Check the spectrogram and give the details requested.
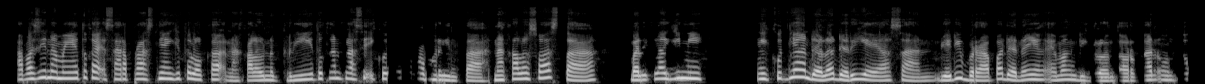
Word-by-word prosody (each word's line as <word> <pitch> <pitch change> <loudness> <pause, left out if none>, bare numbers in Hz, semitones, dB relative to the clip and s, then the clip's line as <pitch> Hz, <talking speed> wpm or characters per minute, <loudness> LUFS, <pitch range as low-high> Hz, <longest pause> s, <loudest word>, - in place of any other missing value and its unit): apa 230 +3 -1
sih 315 - +2
namanya 280 -2 +3
itu - - -1
kayak 275 -6 0
sarprasnya 245 +2 0
gitu 260 +1 -1
loh, 230 -5 +2
Kak. 225 -4 -1
Nah, 170 - -4
kalau 190 +1 +1
negeri 200 +4 -1
itu 265 - +1
kan 290 0 -2
pasti 260 -4 -3
ikutnya 270 +3 -6
ke 275 - -43
pemerintah. 200 -8 -1
Nah, 210 0 +3
kalau 255 +1 +3
swasta 215 - 0 0.3
balik 210 +2 +2
lagi 265 +1 +2
nih 275 -2 +5 0.5
ngikutnya 280 +6 +2
adalah 225 +1 +4
dari 230 +1 +3
yayasan. 185 -3 -3
Jadi 195 +9 +3
berapa 185 -1 0
dana 205 -2 +1
yang 225 -1 +1
emang 215 +3 0
digelontorkan 175 +2 -3
untuk, 205 +5 -6
225 Hz, 175 wpm, -18 LUFS, 195-260 Hz, 0.5 s, nih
